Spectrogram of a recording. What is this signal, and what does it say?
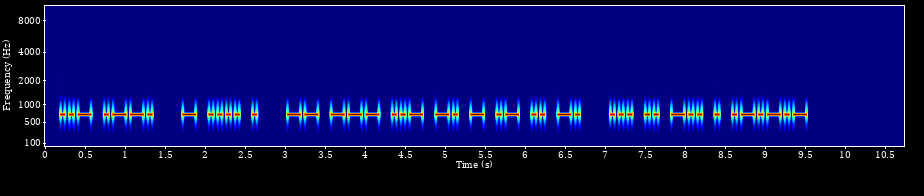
Morse code, heard as a keyed tone, about 21 wpm, 700 Hz. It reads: UP THE MOUNTAIN SIDE.
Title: Sentences from Top 1000 Words - Review Part 6 - 22wpm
